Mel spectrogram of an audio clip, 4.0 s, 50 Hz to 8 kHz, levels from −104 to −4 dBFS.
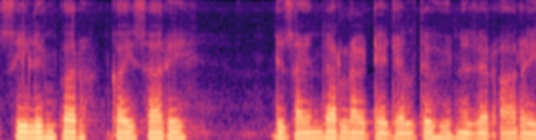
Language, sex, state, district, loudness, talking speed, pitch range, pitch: Hindi, male, Uttar Pradesh, Lucknow, -16 LUFS, 165 wpm, 110-120 Hz, 115 Hz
